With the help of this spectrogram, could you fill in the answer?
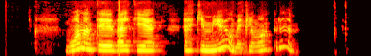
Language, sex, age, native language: Icelandic, female, 50-59, Icelandic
